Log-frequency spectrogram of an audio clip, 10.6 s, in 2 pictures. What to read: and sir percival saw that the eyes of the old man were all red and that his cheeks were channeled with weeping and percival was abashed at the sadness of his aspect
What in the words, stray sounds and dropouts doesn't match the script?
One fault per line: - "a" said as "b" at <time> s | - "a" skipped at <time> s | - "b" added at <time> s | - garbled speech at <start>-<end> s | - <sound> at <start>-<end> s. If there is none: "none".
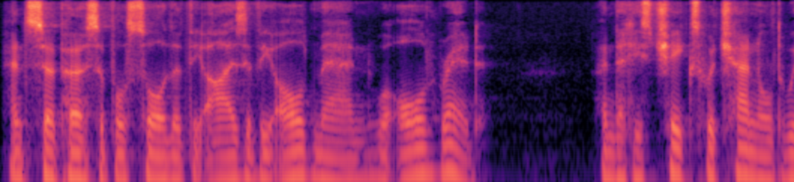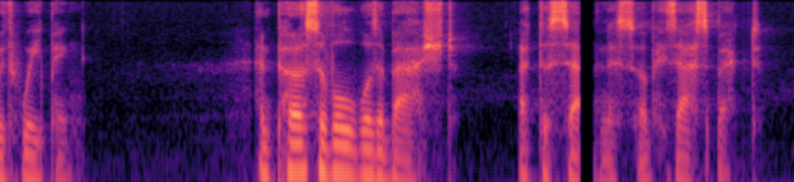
- dropout at 9.2-9.3 s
